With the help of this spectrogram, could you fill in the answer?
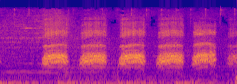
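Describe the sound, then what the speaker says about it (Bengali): A crow caws loudly and close, six harsh evenly spaced calls in a steady rhythm with no other voices over a faint background. "এই দেখে কাক জোরে জোরে প্রকৃতি দেবীকে ডাকতে থাকে"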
